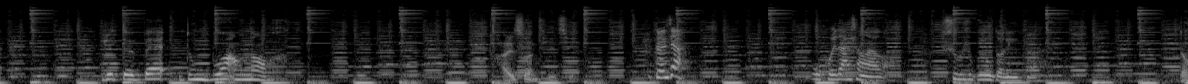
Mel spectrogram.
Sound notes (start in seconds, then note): 0.8 French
